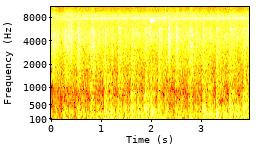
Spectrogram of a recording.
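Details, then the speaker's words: 2009 Subaru Outback right front hub bearing, replaced only about a year earlier, wheel rocked by hand on a jack: quick clunks about three or four a second, rotor moving 1/16–1/8 inch; the worn bearing has excessive play. "yeah it's obvious that bearing shot and here's another perspective on that I don't know how much you can see that play in there this rotor is moving in and out I'd say more than a 16th of an inch less than an eighth"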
